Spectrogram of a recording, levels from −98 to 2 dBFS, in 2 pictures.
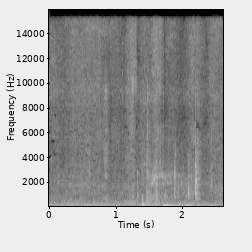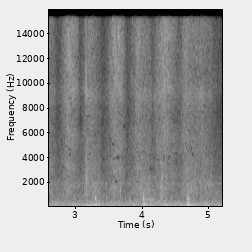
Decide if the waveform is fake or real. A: real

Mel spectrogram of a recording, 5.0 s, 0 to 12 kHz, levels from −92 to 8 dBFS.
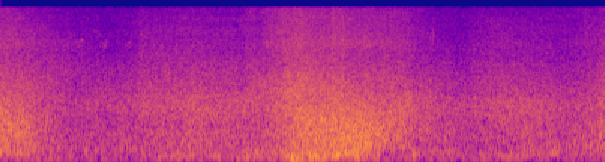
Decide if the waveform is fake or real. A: fake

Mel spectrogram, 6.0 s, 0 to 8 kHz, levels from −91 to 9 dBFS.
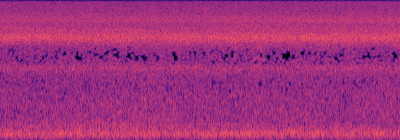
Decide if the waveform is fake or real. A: real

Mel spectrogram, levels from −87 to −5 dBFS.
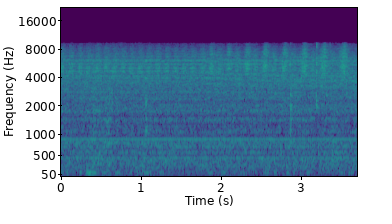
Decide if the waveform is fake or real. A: real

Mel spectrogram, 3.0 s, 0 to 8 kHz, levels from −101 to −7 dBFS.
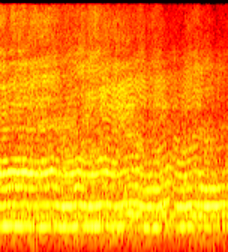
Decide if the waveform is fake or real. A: real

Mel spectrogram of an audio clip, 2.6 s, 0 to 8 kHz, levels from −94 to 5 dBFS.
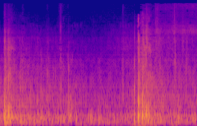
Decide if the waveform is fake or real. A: fake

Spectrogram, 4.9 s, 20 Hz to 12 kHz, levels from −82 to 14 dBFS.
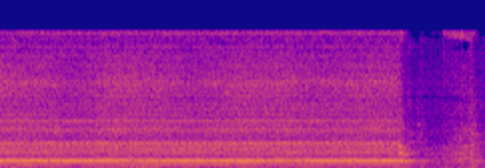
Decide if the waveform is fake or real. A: fake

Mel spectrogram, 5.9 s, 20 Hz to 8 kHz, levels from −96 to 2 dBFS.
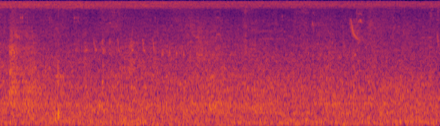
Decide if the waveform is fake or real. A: fake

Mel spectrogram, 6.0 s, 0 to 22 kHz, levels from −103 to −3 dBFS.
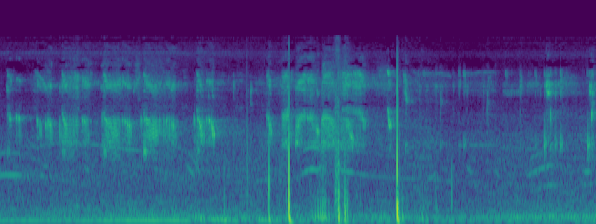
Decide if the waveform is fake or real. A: real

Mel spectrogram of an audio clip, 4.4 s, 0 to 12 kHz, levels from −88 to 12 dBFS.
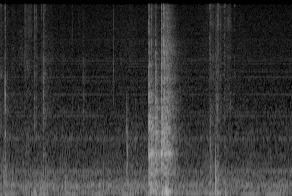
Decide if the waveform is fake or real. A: real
